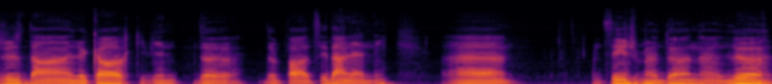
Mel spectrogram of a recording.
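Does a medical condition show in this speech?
Yes: cerebral palsy; acquired, chickenpox at three weeks, fever, epileptic seizure, convulsions, brain bleeding, premature infant, wheelchair user.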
